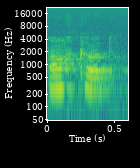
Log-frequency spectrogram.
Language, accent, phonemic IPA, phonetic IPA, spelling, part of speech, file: Armenian, Eastern Armenian, /ɑχˈkʰɑt/, [ɑχkʰɑ́t], աղքատ, adjective / noun, Hy-աղքատ.ogg
- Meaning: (adjective) 1. poor, indigent 2. scant, scanty, poor, pathetic; meagre, wretched; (noun) poor man, pauper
